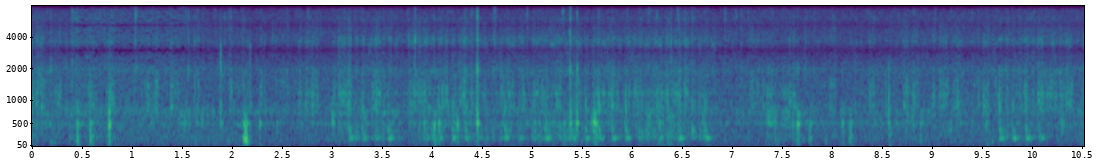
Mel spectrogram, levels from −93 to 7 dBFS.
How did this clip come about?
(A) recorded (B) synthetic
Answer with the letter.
A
